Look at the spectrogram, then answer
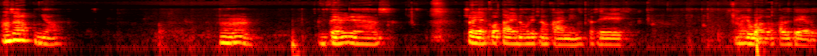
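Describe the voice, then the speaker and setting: A woman with a very deep, low pitch, moderate pace and long, frequent pauses. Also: ordinary pitch variation. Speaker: vlogger, overseas domestic worker. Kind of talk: casual vlog while eating. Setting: in her room.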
